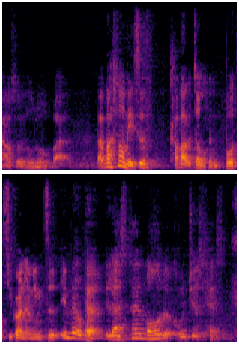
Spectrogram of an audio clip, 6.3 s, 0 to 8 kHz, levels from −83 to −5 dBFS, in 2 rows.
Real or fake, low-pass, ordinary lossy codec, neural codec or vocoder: fake; none; none; codec, 16 kHz, 1 kbps, X-Codec, WavLM features, trained on Multilingual LibriSpeech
